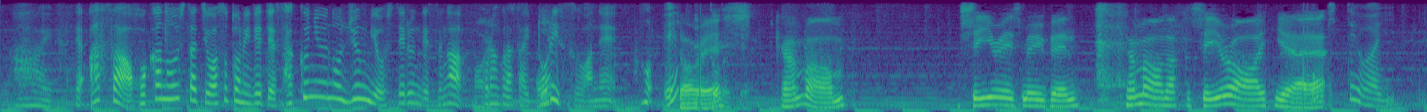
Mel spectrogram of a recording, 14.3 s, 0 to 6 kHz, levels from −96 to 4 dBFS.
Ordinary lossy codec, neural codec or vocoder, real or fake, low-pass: none; none; real; 5.4 kHz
